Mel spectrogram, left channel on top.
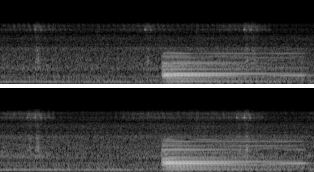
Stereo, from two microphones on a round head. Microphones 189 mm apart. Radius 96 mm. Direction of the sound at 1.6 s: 35° right (ahead or behind).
